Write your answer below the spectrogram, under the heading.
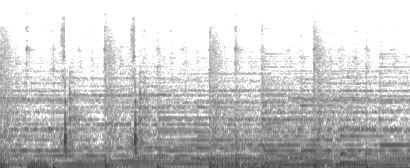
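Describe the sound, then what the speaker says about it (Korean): A kitchen knife slices radish thinly on a cutting board for a Korean pollock gochujang stew, giving a quick, regular series of sharp close chops, with no talking. "예, 얇게 납작 썰기 할게요."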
